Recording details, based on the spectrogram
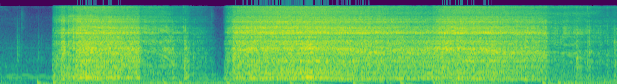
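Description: A harsh, high-pitched whir rises in bursts as the motor spins up and sounds rough and strained, but the cause isn't confirmed. Cause suspected, not confirmed.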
